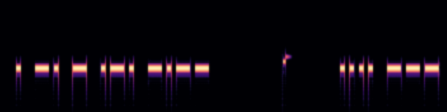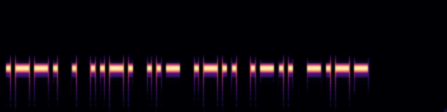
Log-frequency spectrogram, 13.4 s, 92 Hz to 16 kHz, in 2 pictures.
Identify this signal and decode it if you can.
Morse code, heard as a keyed tone, about 17 wpm, 700 Hz. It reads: ENTRY HOPEFULLY
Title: Sentences from Top 1500 Words - New Word Drill Alt - 17wpm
